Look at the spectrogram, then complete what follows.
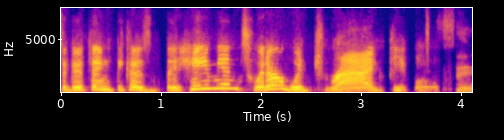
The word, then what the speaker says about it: Bahamian: And second of all, you actually pronounced Bahamian right. So Oh, way to go. Most people say like Bohemian, hey.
